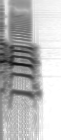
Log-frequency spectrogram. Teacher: मध्य स्वर किसे कहते हैं तो जिन स्वरों के उच्चारण में जीभ का मध्य भाग यानी कि बीच वाला भाग काम करता है उसको मध्य स्वर कहते हैं।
